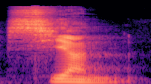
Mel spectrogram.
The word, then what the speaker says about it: cyan: beige c'est bête et cyan on va prononcer Sian donc voilà Sian car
